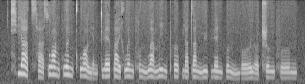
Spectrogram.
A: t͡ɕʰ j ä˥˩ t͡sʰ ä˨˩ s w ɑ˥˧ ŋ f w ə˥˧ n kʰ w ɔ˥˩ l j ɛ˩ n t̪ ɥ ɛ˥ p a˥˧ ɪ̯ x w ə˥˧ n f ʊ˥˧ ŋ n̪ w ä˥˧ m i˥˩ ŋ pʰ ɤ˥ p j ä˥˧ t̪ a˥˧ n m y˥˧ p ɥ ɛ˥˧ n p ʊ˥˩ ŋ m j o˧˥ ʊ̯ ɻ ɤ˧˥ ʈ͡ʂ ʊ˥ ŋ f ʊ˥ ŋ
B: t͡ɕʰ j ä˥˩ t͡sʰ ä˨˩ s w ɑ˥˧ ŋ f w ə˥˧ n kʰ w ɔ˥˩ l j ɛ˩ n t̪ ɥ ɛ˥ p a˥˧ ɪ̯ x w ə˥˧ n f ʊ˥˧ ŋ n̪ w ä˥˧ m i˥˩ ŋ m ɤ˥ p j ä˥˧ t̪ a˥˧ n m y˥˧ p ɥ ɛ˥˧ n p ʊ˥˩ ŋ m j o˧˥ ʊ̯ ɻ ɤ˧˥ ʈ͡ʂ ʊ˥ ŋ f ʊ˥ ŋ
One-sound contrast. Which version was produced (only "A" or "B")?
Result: A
